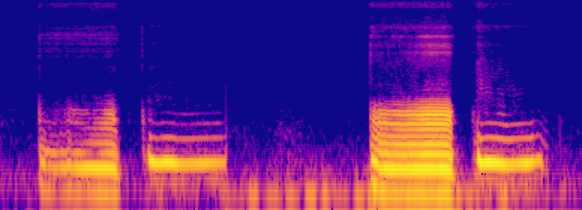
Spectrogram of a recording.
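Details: Pet dog asleep after coming back from a walk, snoring indoors: low rumbling breaths of about a second each, two close pairs separated by a quiet gap, with faint room noise between them.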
